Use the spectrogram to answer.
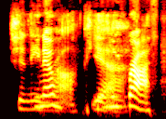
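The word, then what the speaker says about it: Geneen Roth: And I found the author, I believe her first name is pronounced Janine Roth. – Janine Roth.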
